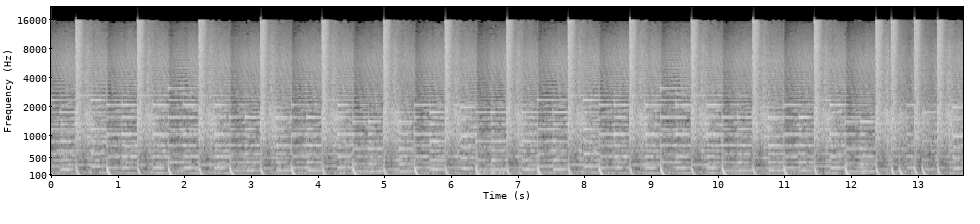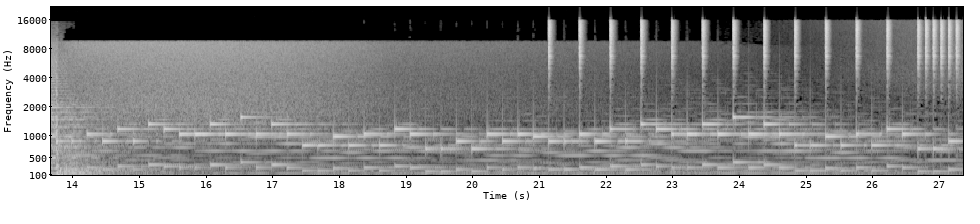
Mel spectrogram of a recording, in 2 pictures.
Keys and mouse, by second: 0.8-2.0 drag, 1.4 z, 2.0 z, 2.7 s, 8.2 z, 8.5 c, 10.8 z, 14.3 z, 14.9 c, 22.5 c, 24.2-25.5 drag.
